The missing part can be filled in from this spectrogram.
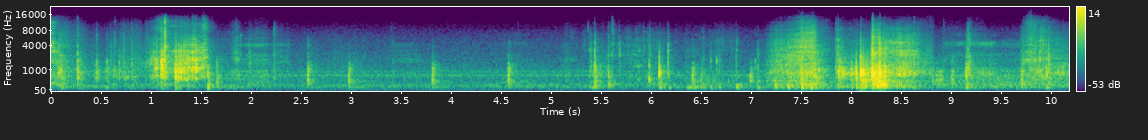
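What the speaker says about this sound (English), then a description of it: "So I just line up the ruler on those marks and slice down." A blade slices gusset pieces of handbag fabric along a ruler, making scratchy cutting strokes in two louder bursts separated by light taps and clicks of the ruler and tools being handled.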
